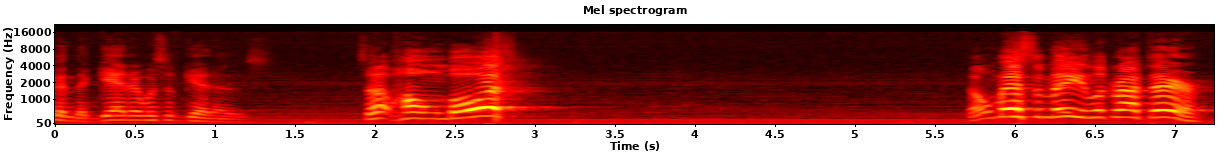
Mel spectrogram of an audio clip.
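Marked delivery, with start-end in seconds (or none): 1.9-7.2 high, loud mock swagger; cocky shout. Protected man taunting homeboys, cocky shout. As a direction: holler it like you own the street.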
